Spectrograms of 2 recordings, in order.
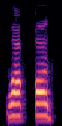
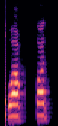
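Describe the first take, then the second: Both takes have the same delivery.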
